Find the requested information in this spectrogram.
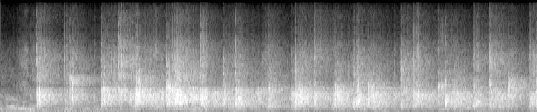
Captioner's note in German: Beifall bei der SPD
